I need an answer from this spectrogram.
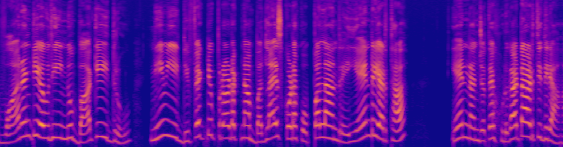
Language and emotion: Kannada, angry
